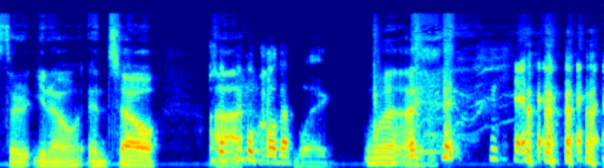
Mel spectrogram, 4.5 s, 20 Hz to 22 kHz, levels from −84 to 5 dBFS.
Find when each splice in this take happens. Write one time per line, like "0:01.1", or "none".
0:02.2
